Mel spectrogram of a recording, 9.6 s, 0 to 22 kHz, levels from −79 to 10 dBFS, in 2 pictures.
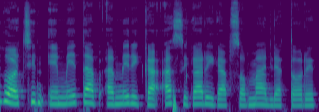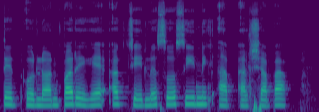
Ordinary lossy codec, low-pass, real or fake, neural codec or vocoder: none; none; real; none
